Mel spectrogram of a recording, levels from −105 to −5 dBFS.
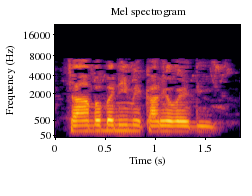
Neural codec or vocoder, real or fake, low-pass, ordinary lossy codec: none; real; 7.2 kHz; MP3, 32 kbps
